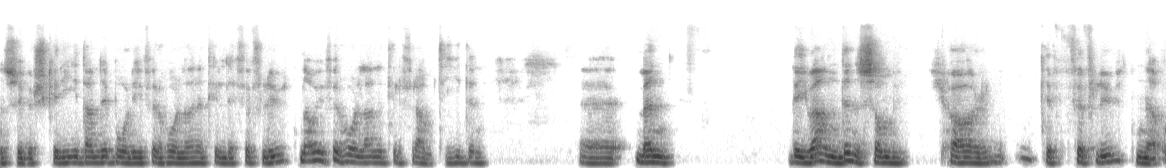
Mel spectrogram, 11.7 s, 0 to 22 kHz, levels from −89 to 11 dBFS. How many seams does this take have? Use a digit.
0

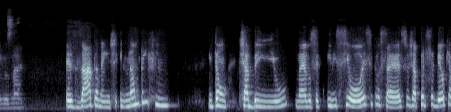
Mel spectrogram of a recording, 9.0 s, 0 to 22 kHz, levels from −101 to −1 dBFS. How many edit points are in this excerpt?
1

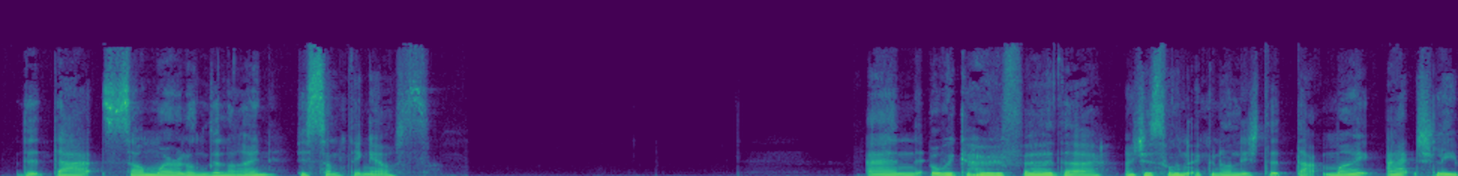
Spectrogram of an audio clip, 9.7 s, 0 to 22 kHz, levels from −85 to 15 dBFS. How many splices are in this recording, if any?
2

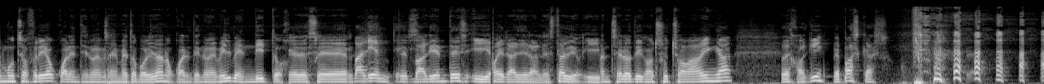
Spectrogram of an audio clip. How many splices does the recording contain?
5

